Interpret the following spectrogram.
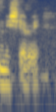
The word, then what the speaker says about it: Micere: And it's so it's not the pronunciation for rice, but it is Micere Githae Mugo, who parted from this physical existence last week on June 30th.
